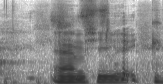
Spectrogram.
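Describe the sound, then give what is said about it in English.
A female dog barks three times in close succession, loud and fairly drawn-out, each bark a full, tonal 'woo' with a short gap between, and no one talking. “She's actually like the most scared dog, but she has a big bark.”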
